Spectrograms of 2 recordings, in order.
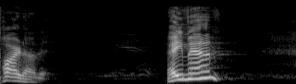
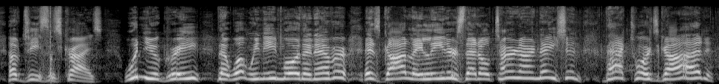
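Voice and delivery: louder, rising preacher's call; preaching at full force; 4 semitones higher, 4 dB louder than usual. Acted. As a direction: lift the congregation toward the climax.

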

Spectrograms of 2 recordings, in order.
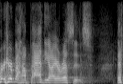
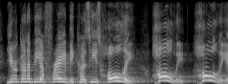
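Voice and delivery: louder and higher with each "holy"; rising emphatic preaching; 4 semitones higher, 6 dB louder than usual. Real, not acted. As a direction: build the triple "holy" to a peak. Preaching climax on holiness.

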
